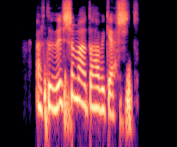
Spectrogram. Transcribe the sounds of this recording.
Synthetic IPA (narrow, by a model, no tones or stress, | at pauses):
ɛɾ̥t̪ʏvɪsːɛmaðɛt̪aɦaːvɪcɛst̪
